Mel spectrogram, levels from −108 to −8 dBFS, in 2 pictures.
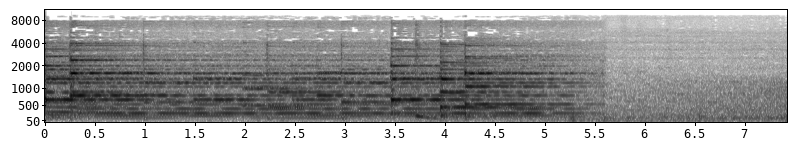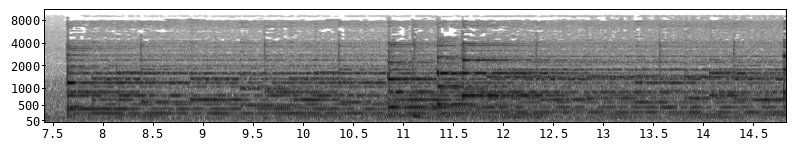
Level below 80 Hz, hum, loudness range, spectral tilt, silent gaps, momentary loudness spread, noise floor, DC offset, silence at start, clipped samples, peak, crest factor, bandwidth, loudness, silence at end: -50 dBFS; none; 6 LU; -4.5 dB/octave; none; 9 LU; -43 dBFS; under 0.1%; 0 s; under 0.1%; 0 dBFS; 20 dB; 9.4 kHz; -19 LUFS; 0 s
